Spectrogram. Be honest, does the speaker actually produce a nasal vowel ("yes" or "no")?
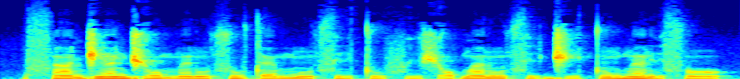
yes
